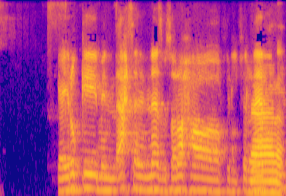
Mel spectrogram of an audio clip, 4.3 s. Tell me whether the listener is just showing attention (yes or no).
no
